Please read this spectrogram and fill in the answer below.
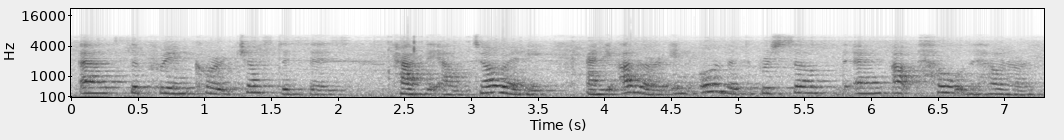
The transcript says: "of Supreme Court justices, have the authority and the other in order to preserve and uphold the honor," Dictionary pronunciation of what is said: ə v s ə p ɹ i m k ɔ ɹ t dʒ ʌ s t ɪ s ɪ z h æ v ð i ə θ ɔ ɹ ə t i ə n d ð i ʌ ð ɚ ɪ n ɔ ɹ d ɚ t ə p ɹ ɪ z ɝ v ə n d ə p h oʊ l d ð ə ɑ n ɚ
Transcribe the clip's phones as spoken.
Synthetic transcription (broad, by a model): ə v s ə p ɹ i m k ɔ ɹ t dʒ ʌ s t ɪ s ɪ z h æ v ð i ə t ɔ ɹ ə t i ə n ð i ʌ ð ɚ ɪ n ɔ ɹ d ɚ t ə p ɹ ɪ s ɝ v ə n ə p h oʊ l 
